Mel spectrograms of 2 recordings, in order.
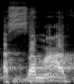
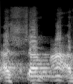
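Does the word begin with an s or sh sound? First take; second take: s; sh. First: The consonant is a plain s sound. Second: The consonant is a sh sound. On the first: It means hearing. The speaker calls it right. "pakai sin kecil" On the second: It means candle. The speaker calls it wrong. "Dibaca as-syam'a artinya lilin"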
